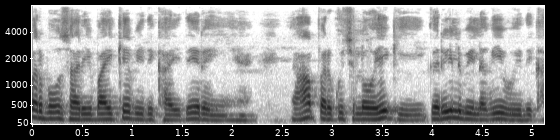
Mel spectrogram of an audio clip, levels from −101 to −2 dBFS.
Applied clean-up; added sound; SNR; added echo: none; none; none; none.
